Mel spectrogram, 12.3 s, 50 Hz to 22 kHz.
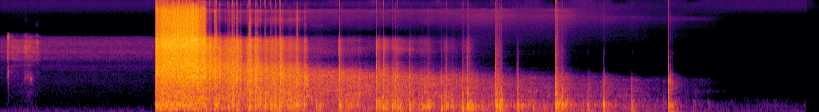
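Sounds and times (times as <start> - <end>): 
meteor crashing into earth: 2.4 - 10.6.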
